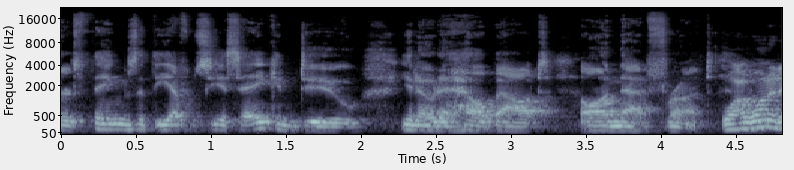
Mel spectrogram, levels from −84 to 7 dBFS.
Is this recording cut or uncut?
cut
